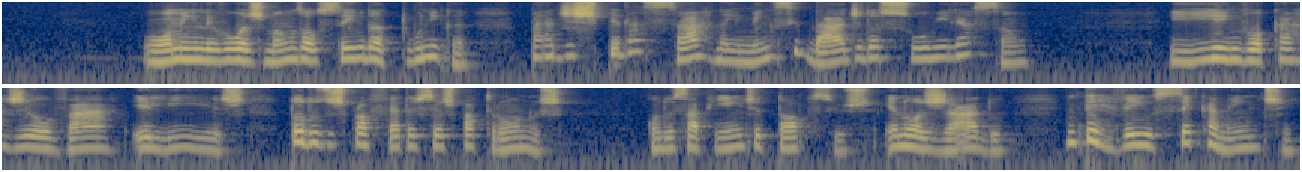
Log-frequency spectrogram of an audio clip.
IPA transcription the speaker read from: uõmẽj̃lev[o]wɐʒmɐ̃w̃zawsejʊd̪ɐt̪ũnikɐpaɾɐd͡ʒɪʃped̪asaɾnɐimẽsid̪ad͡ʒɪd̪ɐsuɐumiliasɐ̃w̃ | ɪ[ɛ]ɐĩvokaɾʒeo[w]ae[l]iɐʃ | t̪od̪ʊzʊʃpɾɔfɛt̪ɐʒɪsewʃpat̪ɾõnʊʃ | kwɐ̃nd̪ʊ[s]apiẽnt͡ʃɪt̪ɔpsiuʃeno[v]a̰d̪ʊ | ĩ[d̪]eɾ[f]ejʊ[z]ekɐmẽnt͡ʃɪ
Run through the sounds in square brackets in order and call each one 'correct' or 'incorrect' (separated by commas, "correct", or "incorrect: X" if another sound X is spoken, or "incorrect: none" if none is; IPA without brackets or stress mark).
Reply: correct, incorrect: i, incorrect: v, correct, correct, incorrect: ʒ, incorrect: t̪, incorrect: v, incorrect: s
